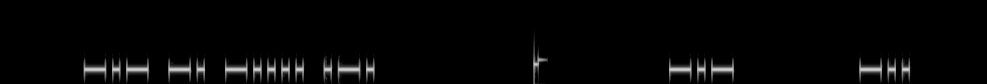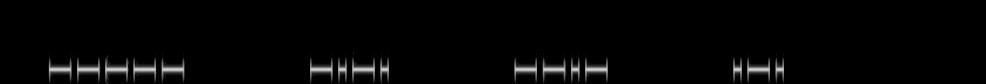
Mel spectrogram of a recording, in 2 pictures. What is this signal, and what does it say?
Morse code, heard as a keyed tone, about 17 wpm, spaced as for 8 wpm, 700 Hz. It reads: KN6R KD0CQR
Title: USA Call Signs - 6x Character Spacing - 17wpm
